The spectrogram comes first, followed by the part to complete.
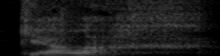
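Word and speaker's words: gealach: common term used for moon in Irish is gak Gak G now that's a feminine noun in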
